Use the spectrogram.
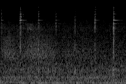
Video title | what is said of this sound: How to Smoke a Whole Chicken | how crispy that skin is all the way around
